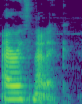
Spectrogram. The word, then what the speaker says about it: arithmetic: It looks like the word arithmetic. In fact, they're spelled exactly the same, but it's pronounced a little bit different, arithmetic.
